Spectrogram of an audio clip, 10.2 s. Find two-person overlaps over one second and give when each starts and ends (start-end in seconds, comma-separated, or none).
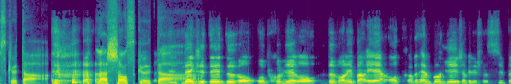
none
